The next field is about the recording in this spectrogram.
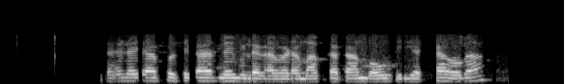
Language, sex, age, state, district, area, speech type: Hindi, male, 18-30, Uttar Pradesh, Azamgarh, rural, conversation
